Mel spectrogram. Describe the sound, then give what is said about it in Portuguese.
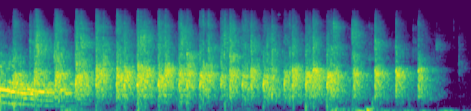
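A round of loud, steady applause from a group honoring a teacher, dense rapid claps sustained for several seconds before tapering off at the end, with no one speaking. “Então, agora eu quero que vocês aplaudam de casa, porque nós vamos aplaudir daqui, porque ela merece”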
